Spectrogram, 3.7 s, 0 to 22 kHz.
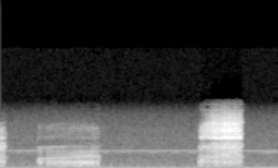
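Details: Female Western barn owl calling the male while stuffing the nest, recorded by nest webcam at Riet Vell Nature Reserve, Ebro Delta, Tarragona, Spain, 2023 season: two harsh, hissing screeches, the second louder, over a faint steady electronic tone.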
